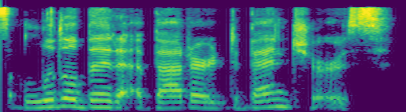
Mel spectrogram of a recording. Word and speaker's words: debenture: Can you tell us a little bit about our debentures? And I don't think I'm saying that right. No, you're saying it correctly.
